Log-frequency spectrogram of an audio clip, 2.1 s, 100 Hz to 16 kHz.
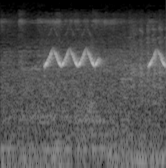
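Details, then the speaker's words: Yamaha R15 V3 with a newly installed MP one-way anti-theft alarm, armed: starting the bike sets off a loud warbling siren rising and falling about four times a second in two bursts, and the engine cannot start; immobilizer working. "nggak bisa hidup sama Tika ketika dimatikan dia akan mati suaranya aja tapi stand by lagi ya Kalau saya bobok lagi dia akan bunyi lagi"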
